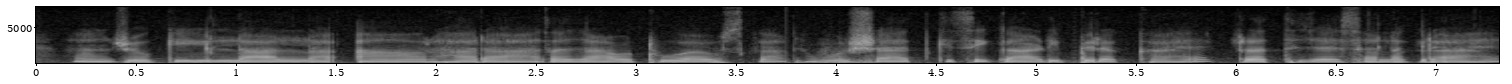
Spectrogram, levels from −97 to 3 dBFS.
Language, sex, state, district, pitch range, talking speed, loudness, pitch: Hindi, female, Jharkhand, Sahebganj, 185-195 Hz, 170 wpm, -28 LUFS, 190 Hz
